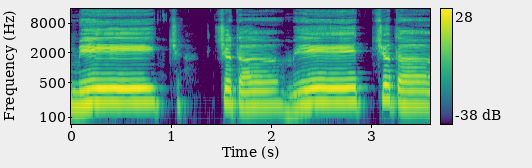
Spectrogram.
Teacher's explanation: अवग्रह में खींचना पड़ता है, मे को ज़्यादा लंबा खींचेंगे और उसी के संग हल्का सा चौका आघात निकाल लेंगे।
